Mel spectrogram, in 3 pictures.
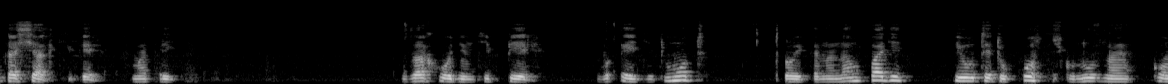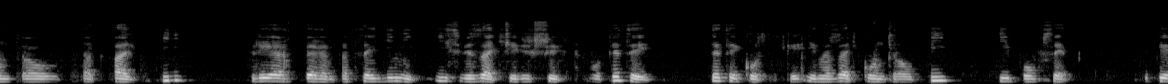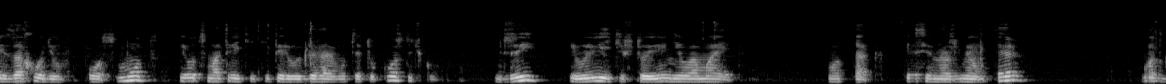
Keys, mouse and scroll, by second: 1.1 click, 4.0 click, 7.8 KP_3, 10.3 click, 13.1 alt+p, 17.2 shift+click, 20.5 ctrl+p, 22.6 click, 26.0 click, 27.7 g, 30.8 middle click, 33.1 r.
